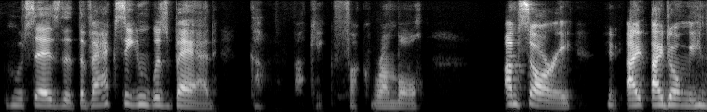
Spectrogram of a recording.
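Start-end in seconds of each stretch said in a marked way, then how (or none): 2.5-4.2 whispered, under the breath; exasperated whispered swearing; muttered curse. Real, not acted. Annoyed at the Rumble ad.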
